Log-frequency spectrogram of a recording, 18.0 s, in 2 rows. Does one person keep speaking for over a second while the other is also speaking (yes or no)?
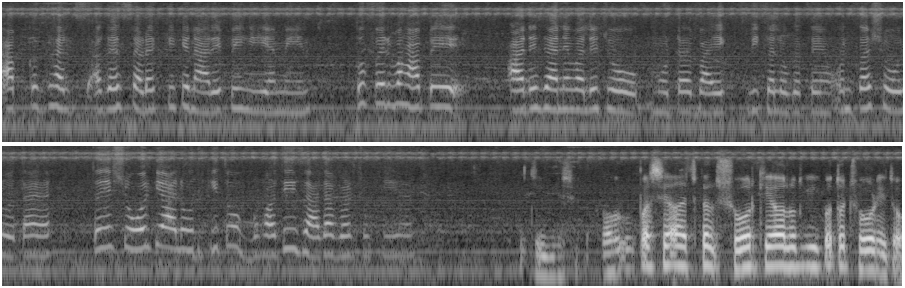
no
